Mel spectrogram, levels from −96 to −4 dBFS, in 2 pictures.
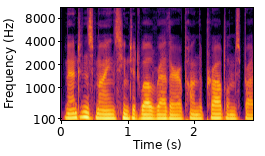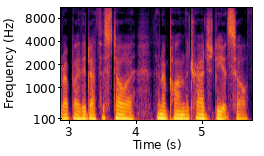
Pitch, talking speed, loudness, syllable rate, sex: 110 Hz, 220 wpm, -16 LUFS, 5.8 syllables/s, male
